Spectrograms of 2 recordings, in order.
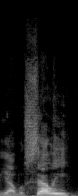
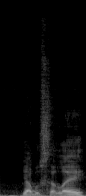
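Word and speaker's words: Yabusele: I think all of us here we like the moves to get Clarkson to get Yabuselli um Yabusle. I realized the pronunciation came out yesterday the Knicks had that and I got to be right on that.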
